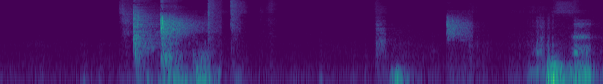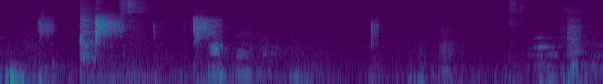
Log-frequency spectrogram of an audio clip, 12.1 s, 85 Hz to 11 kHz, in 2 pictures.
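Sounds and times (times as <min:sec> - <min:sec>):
snooker balls knocking: 0:01.3 - 0:02.2, 0:04.5 - 0:04.8, 0:06.2 - 0:08.3.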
